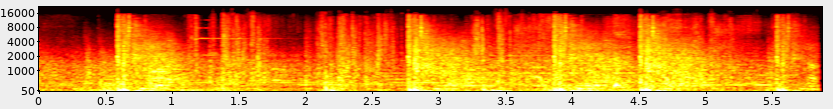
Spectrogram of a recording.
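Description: Gunfire in the Fallout 4 Nuka World game, a fight against a Super Mutant Warlord: a steady stream of sharp shots and bursts with a few louder cracks standing out, loud throughout with no pauses.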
